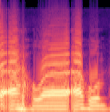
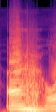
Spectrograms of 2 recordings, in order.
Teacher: Maka harus panjang wa-nya 4 harokat atau 5, tidak boleh 2. Tidak boleh dibaca ahwaahum, tapi harus baca 4 ahwaahum. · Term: mad wajib muttasil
